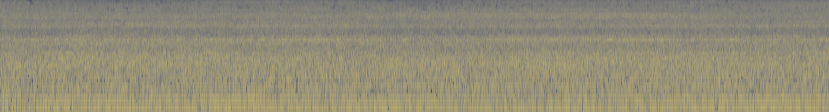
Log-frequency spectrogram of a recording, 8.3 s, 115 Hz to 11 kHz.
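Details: 1975 Ford F100 just restarted after sitting a while: steady, even idle with a low constant rumble, no misses or knocks over the hiss; normal idle.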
